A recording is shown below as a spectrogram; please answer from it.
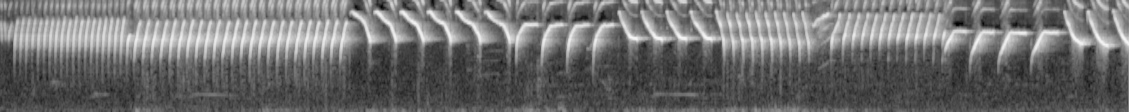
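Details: Breeding-condition domestic canary song meant to stimulate other canaries: long rolling buzzy trills alternating with series of sharp descending whistled notes, continuous and bright.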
